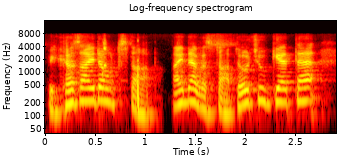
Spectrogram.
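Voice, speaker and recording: A man's voice: sits high, very animated, moderate pace, fairly bright tone. A man reading the part of a defensive, addicted husband and writer in an amateur screenplay table read, profane and defiant. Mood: agitated, defiant. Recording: dull, noisy internet call with clicks.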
